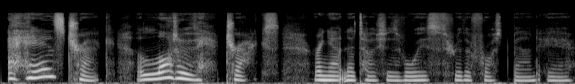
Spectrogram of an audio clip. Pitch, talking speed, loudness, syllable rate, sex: 220 Hz, 165 wpm, -19 LUFS, 4.2 syllables/s, female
